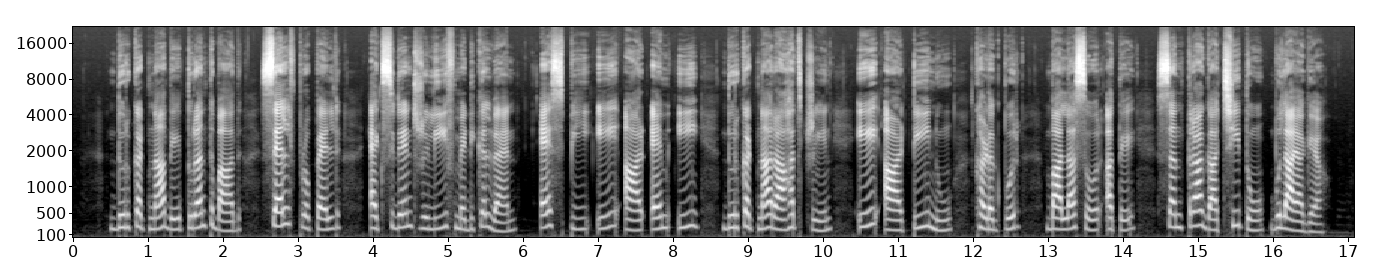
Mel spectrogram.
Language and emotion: Punjabi, neutral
